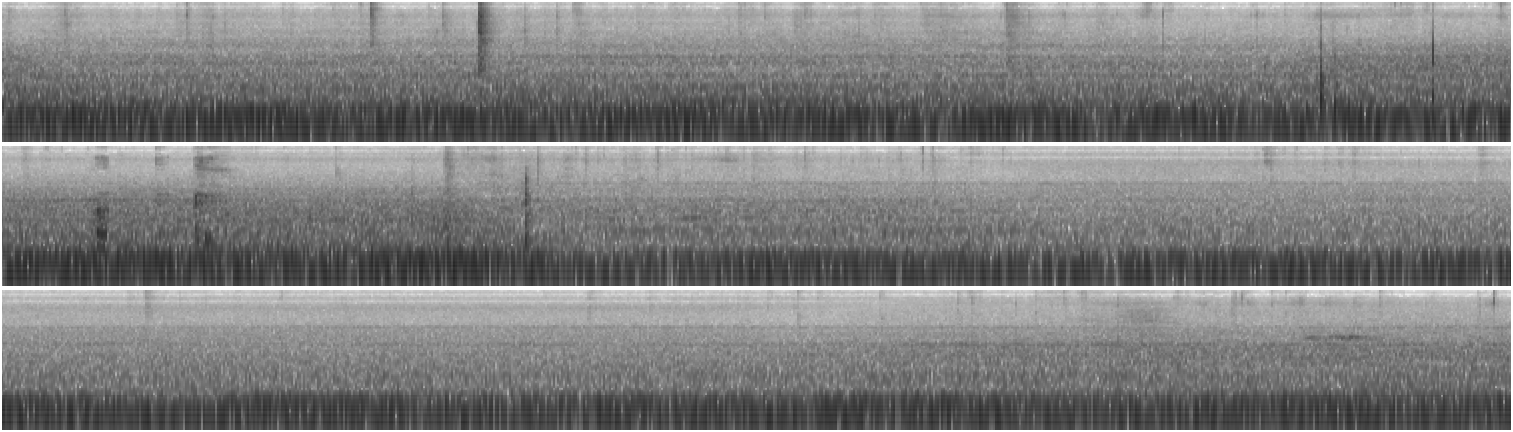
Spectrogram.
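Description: A train running: a steady low rumble with a few sharp clicks and knocks in the first half.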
